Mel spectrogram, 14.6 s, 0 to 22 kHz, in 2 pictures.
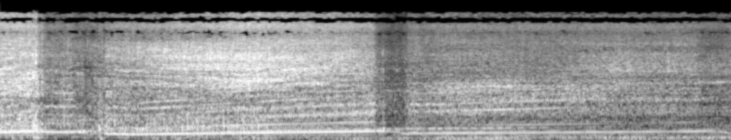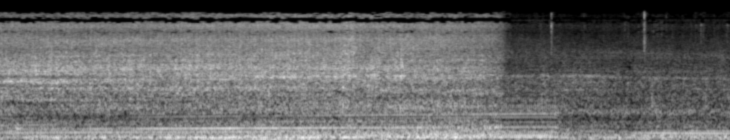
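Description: C8 Corvette's V8 at full throttle, heard from inside the cabin, its pitch climbing and dropping back with each quick upshift several times, then holding steady before easing off about twelve seconds in.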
